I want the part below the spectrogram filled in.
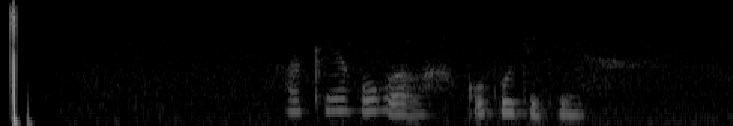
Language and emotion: Russian, neutral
